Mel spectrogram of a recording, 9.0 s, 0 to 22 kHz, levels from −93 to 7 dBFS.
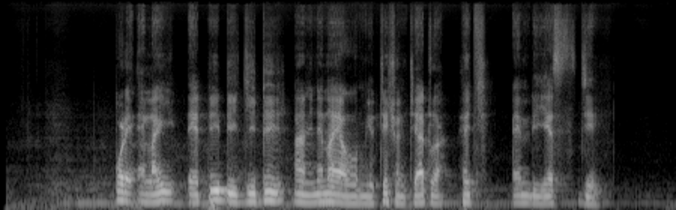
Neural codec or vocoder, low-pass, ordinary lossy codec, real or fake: codec, 44.1 kHz, 2.6 kbps, SNAC; none; none; fake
